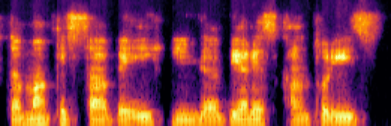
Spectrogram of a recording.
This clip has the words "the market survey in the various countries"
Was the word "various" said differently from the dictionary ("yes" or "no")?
yes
